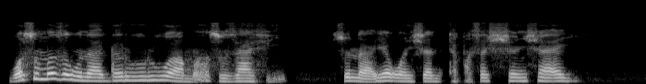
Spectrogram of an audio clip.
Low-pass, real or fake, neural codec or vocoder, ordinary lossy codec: 7.2 kHz; fake; vocoder, 22.05 kHz, 80 mel bands, HiFi-GAN; none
